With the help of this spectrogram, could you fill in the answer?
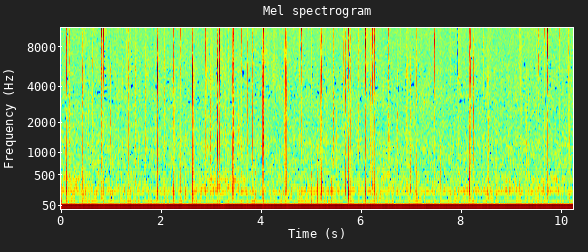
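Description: Long, glittery acrylic fingernails, hard and solid, are tapped and clicked against each other by both hands close to the microphone. The result is a rapid, irregular stream of short, sharp, bright clicks with no ring, over a faint steady hiss.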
